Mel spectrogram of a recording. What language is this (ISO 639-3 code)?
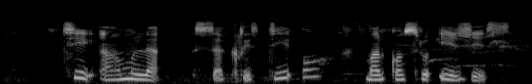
epo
